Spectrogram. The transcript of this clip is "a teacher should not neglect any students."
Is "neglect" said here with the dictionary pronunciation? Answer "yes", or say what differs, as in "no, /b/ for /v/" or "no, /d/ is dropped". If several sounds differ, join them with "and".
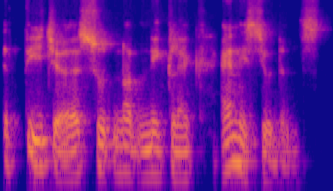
no, /t/ is dropped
